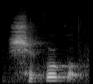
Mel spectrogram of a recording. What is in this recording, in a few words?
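moon luna, Chamacoco word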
